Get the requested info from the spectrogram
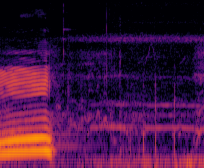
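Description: A man's voice holding one drawn-out sung note, rising slightly in pitch, for about half a second. Then a quiet stretch with a few light clicks from the spinning reel being handled.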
